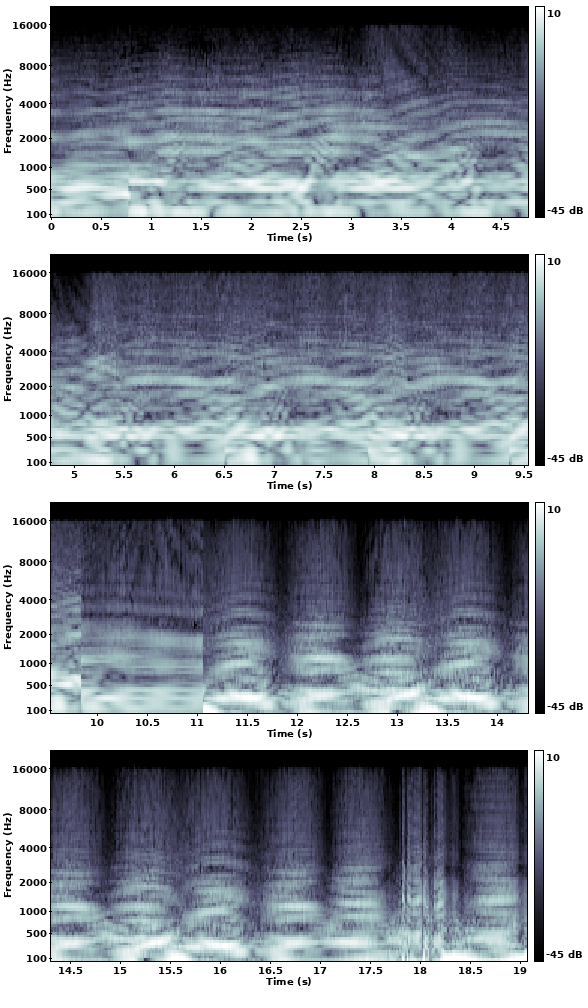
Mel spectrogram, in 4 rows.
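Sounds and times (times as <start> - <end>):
synthesizer low drone: 11.0 - 19.0.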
